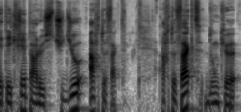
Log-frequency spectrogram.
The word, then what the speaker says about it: RTFKT: Donc Clonix, c'est une collection de NFT qui a été créée par le studio Artefact. Artefact, donc RTFKT, mais ça se prononce Artefact, c'est un studio qui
